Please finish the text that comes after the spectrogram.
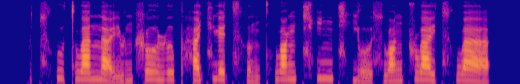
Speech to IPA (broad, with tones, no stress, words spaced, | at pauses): t͡sʰu˥˩t̪wä˥ n̪a̰˨˩ɪ̯ɻʊ˦ŋ ʂo˥˩ʊ̯ɻɤ˥pʰä˧˥ t͡ɕɥɛ˥˩t͡sʰɤ̰˨˩ŋkʰwɑ˥ŋ t͡ɕʰi˥ŋt͡ɕʰjo̰˨˩ʊ̯swɑ˧˥ŋ ʈ͡ʂwa˥˧ɪ̯t͡sʰwä˥˩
